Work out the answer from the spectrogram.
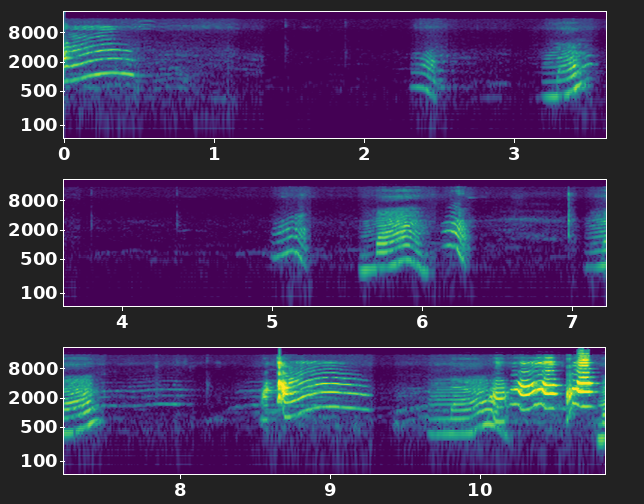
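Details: Talking ringneck parrots having fun on a table, speaking Urdu or Hindi. Short, swooping, speech-like syllables come in quick clusters with rich harmonics. They grow louder and more rapid toward the end in a quiet room.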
